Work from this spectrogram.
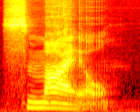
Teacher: So we start down at the bottom of your mouth with ah, and then we move up.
